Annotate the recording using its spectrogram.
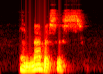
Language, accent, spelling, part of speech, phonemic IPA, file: English, Southern England, anabasis, noun, /əˈnæbəsɪs/, LL-Q1860 (eng)-anabasis.wav
- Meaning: 1. A military march up-country, especially that of Cyrus the Younger into Asia 2. The first period, or increase, of a disease; augmentation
